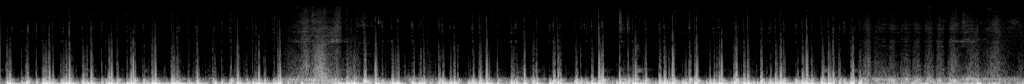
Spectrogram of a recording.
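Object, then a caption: Metal mesh microphone grille. Long red nails on both hands scratch and tap the hollow metal mesh grille of a Blue Yeti microphone. The result is a steady, rapid stream of dull, boomy low thumps and scuffs with almost no high end. The sound eases slightly toward the end.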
